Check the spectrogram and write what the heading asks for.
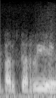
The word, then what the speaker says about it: Partarrieu: Sí, Miguel, se pronuncia Partarrieu, muy bien pronunciado.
